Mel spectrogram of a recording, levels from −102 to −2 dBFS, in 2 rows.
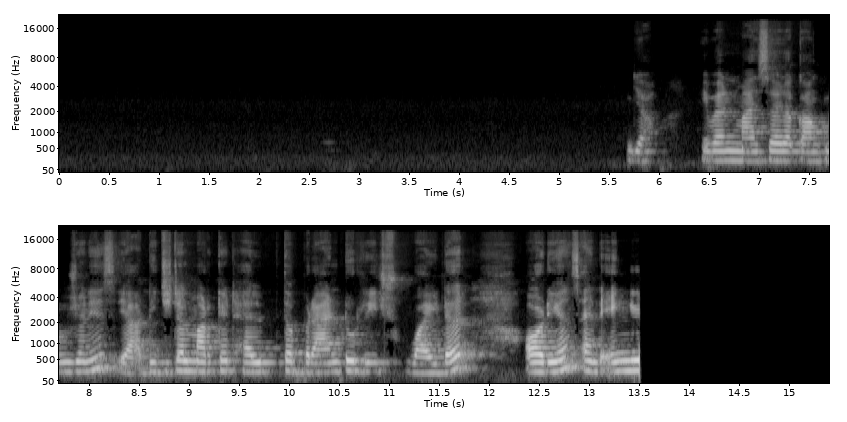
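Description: At 13.50 s, right after "audience and", the speech cuts out into an audio dropout to silence lasting to the end, about 1.9 s. The input was likely lost, leaving silence. The waveform flatlines and the spectrogram goes completely blank, with no room tone.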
